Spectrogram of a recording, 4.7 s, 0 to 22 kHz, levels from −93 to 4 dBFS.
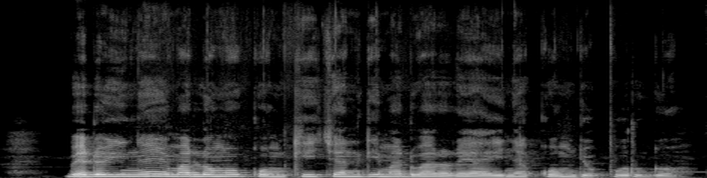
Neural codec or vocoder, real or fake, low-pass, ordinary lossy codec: none; real; none; none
